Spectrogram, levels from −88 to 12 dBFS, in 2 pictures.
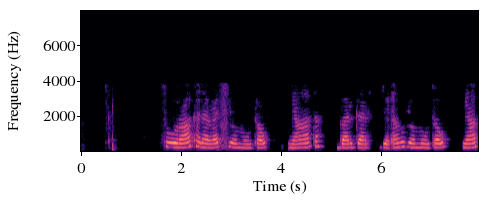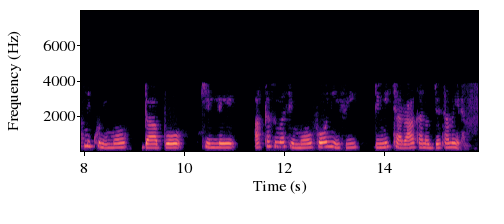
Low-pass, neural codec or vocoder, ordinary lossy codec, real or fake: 7.2 kHz; none; AAC, 16 kbps; real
